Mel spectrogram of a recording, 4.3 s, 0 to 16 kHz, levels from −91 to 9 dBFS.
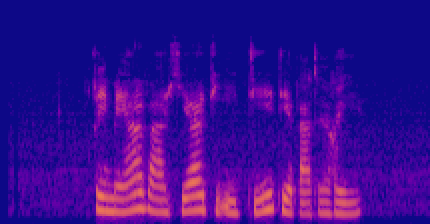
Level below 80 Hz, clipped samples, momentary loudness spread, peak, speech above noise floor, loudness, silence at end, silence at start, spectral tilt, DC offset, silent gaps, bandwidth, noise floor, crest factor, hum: -86 dBFS; under 0.1%; 7 LU; -18 dBFS; 37 dB; -33 LUFS; 0.7 s; 0.9 s; -6 dB/octave; under 0.1%; none; 8 kHz; -70 dBFS; 16 dB; none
